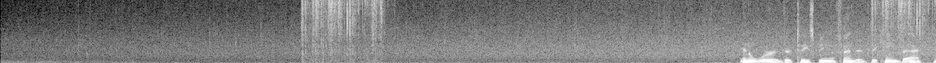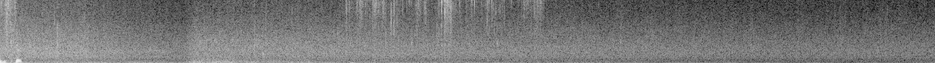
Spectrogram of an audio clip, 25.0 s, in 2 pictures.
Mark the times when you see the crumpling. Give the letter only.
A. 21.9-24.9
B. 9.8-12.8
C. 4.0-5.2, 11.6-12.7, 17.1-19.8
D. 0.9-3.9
C.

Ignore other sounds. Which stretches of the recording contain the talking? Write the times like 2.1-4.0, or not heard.
9.8-12.8.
